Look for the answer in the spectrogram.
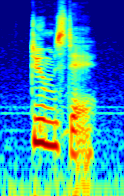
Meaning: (noun) 1. The day when God is expected to judge the world; the end times 2. Judgement day; the day of the Final Judgment; any day of decisive judgement or final dissolution
- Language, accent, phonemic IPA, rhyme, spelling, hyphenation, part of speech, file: English, US, /ˈduːmz.deɪ/, -uːmzdeɪ, doomsday, dooms‧day, noun / adjective, En-us-doomsday.ogg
